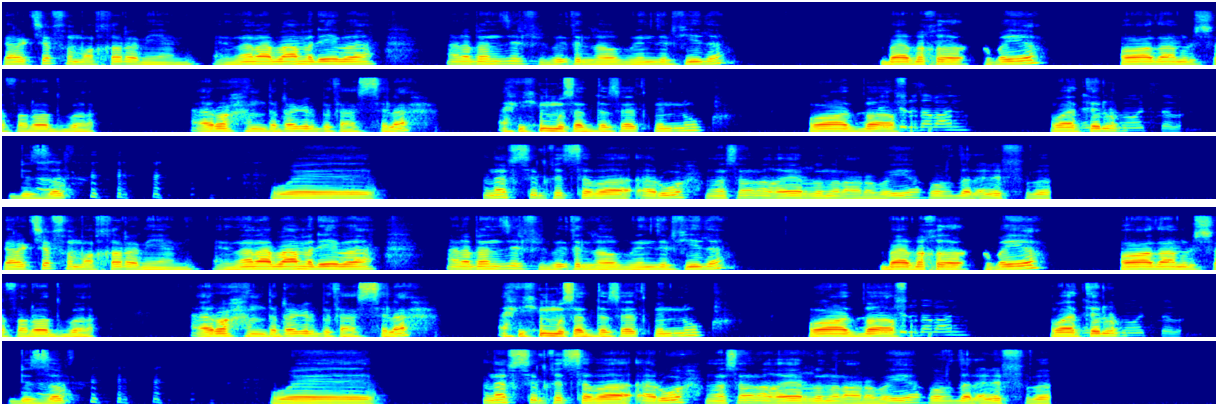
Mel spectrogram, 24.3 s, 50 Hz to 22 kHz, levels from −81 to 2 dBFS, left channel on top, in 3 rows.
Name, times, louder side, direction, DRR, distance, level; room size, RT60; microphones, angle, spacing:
voice 1, 0.0-2.5 3.0-4.9 5.9-6.9 7.5-8.7 9.4-10.9 11.4-12.8 13.5-14.1 15.1-15.5 16.2-16.6 18.0-18.7 19.4-23.2, right 2 dB, 25° right, 0.6 m, -21 dB
voice 2, 13.9-14.6 15.3-16.0 16.4-17.3 18.4-18.6, left 2 dB, 35° left, 3.5 m, -41 dB
head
